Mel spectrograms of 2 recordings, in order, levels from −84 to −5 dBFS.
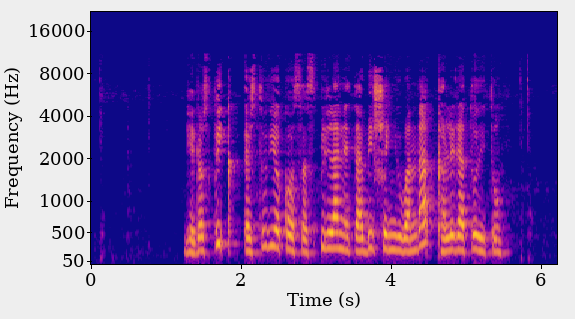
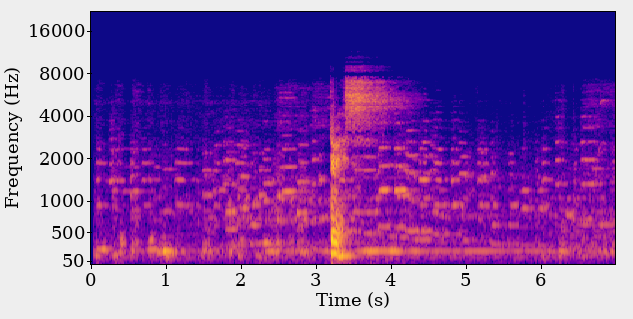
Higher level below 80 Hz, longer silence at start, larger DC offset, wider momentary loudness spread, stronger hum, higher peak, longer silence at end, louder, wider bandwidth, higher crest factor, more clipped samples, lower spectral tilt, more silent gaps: second, -72 dBFS vs -60 dBFS; first, 1.25 s vs 0.05 s; neither; second, 8 LU vs 23 LU; neither; about the same, -4 dBFS vs -2 dBFS; first, 0.75 s vs 0 s; about the same, -23 LUFS vs -24 LUFS; first, 11.5 kHz vs 9.6 kHz; second, 20 dB vs 26 dB; neither; about the same, -3.5 dB/octave vs -4 dB/octave; neither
